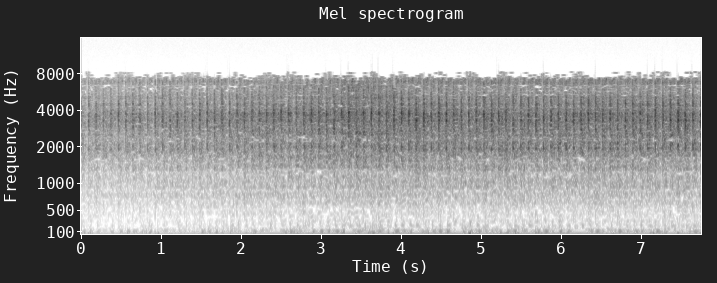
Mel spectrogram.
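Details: Yamaha FZ150i single idling: steady metallic clatter about three or four beats a second, worsening daily with heavy vibration; persisted after overhaul, came back after engine bearing and primary driven gear replacement; owner suspects valves, unconfirmed.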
